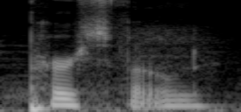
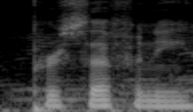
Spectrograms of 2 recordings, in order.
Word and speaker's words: Persephone: it's pronounced I think the only other way to pronounce that would be purse phone and that doesn't sound right Persephone Soames what Persephone you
